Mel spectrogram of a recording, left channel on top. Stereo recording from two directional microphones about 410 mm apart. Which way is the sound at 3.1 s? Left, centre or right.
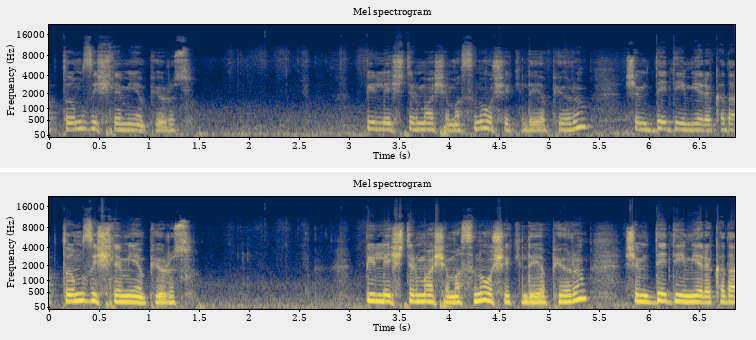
Centre.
